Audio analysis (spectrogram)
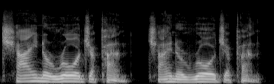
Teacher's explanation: sometimes we'll add an R like China or Japan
